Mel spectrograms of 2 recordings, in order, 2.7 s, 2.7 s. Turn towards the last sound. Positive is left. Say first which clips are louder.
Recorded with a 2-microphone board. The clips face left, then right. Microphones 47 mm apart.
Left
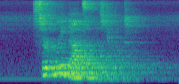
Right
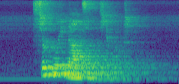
# right 2 dB
turn(degrees=-40)  # may be behind; listen again after turning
